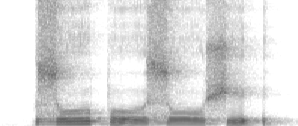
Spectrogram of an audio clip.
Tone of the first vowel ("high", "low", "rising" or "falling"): high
